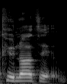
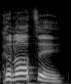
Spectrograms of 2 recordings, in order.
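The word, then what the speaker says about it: Konaté: Or him and Kunate. Why you call him Kunate? What's wrong with you, bro? How do you say that? Konate. It's K-O-N.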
